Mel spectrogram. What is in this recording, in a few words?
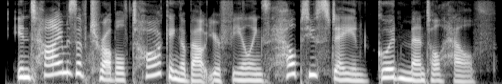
Mental Health Awareness Female; NIIT; Global Mental Health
